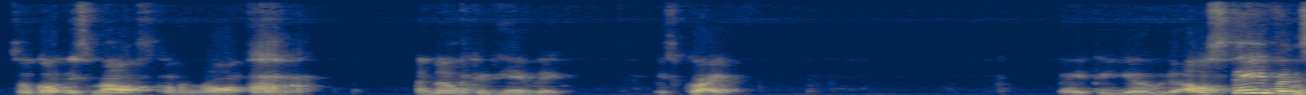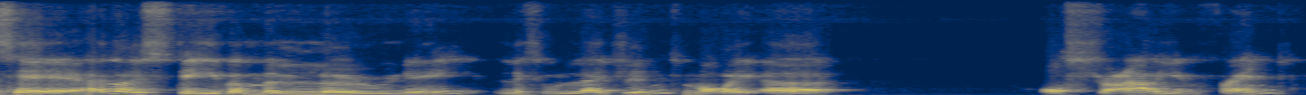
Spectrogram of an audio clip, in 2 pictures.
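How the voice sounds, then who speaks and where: Giggly chatty man with lively pitch. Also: measured pace, pauses often, poor audio. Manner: chatty, giggly, self-mocking, laughs and snorts often. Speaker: livestream host. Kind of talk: casual chat reading viewer comments. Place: home, indoors.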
